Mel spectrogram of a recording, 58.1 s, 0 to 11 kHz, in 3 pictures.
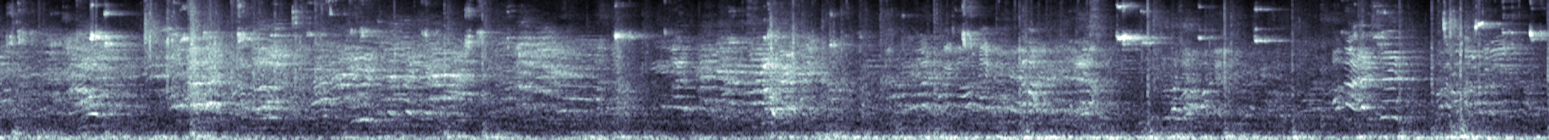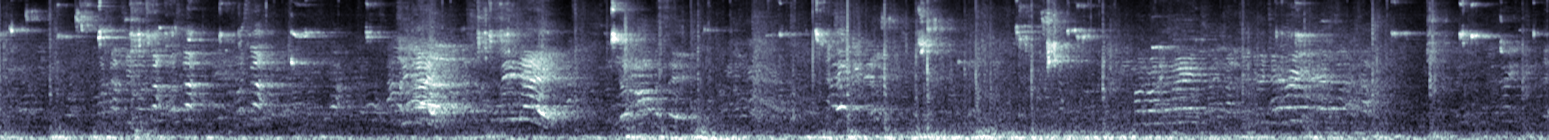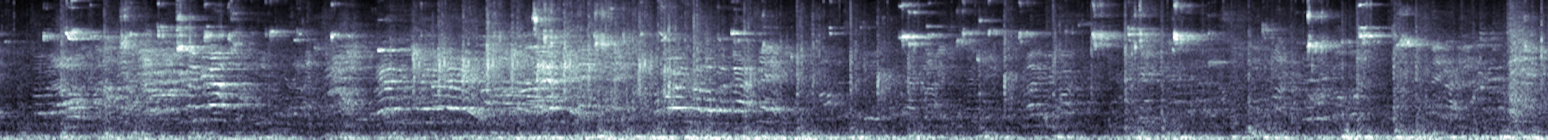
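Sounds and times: shouts and chatter echoing: 0.0s - 58.0s
basketball bouncing on hardwood: 48.7s - 49.5s.

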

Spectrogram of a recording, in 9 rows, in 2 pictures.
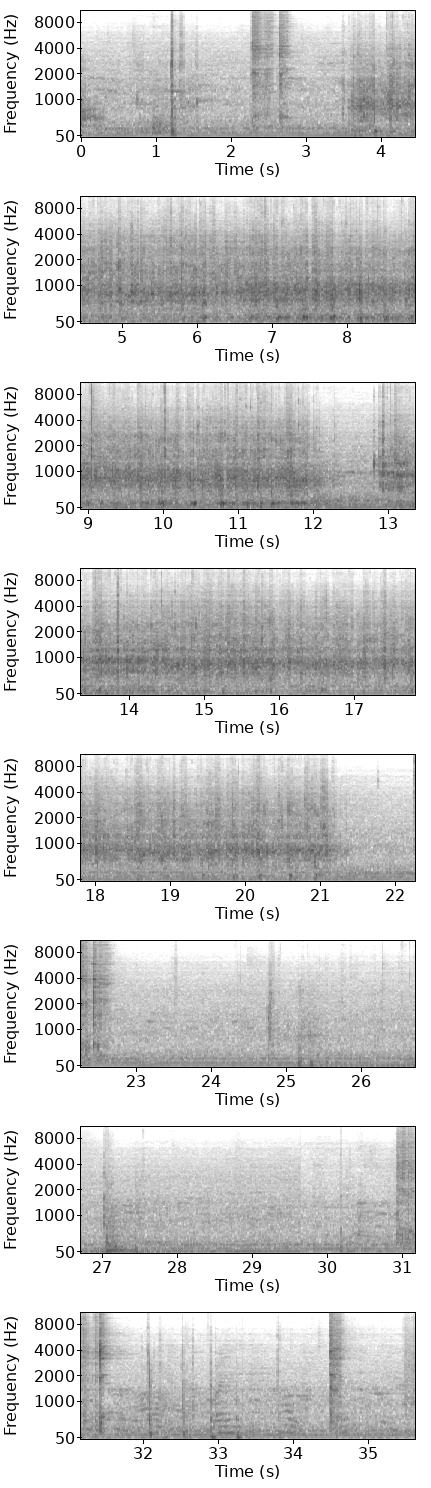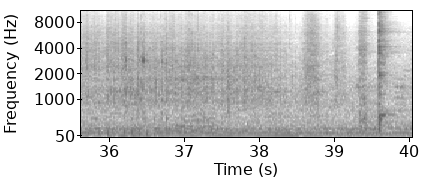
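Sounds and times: ice scraping in plastic cup: 3.5s - 12.1s, 12.9s - 21.3s, 35.5s - 39.5s.

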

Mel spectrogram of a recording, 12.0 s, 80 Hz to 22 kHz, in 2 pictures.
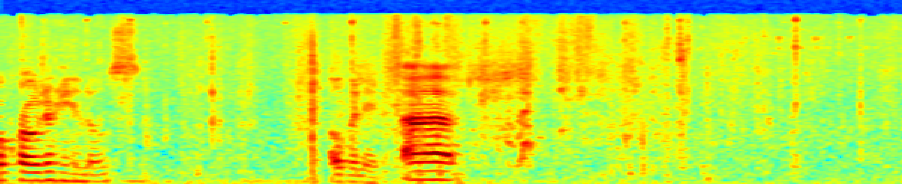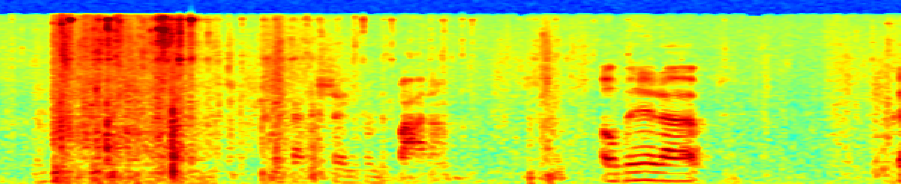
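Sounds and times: fabric rustle: 0.0s - 12.0s.

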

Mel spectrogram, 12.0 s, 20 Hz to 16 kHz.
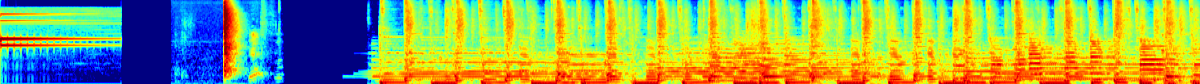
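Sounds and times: bell ding with rattling trill: 0.0s - 1.2s.

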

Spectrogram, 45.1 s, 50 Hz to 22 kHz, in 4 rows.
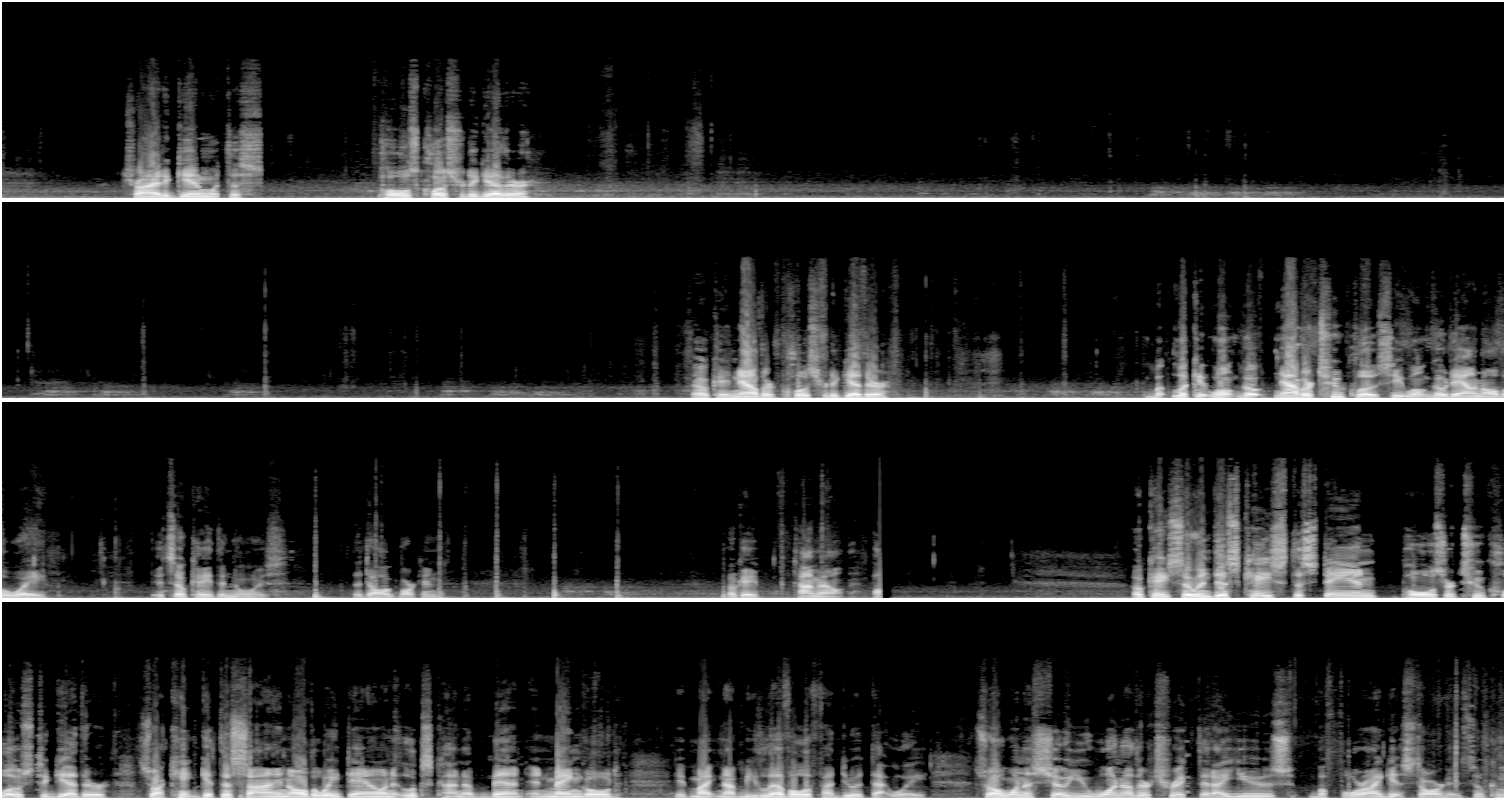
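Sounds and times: dog barking: 8.6s - 9.8s, 11.5s - 12.4s, 13.0s - 13.3s, 14.6s - 15.6s, 19.1s - 19.8s, 26.7s - 27.3s
people talking: 16.4s - 18.0s, 23.7s - 25.8s, 28.0s - 28.9s, 31.0s - 45.0s.

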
